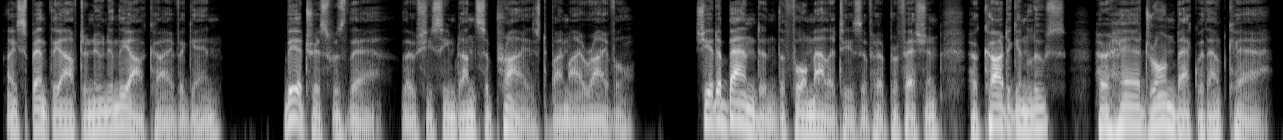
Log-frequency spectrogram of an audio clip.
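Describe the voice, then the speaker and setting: A man narrating a first-person detective story in a measured, brooding, literary manner. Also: big pitch swings, slightly rough, no echo, studio quality. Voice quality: very deep.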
